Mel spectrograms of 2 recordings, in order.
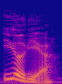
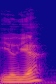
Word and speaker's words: Ilya: says by the way you mispronounced my name a bit on the last review it's more like Ilia Lydia okay it's more like Ilya okay I gotcha Ilya I apologize for that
